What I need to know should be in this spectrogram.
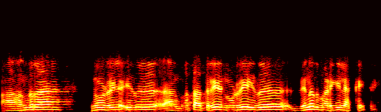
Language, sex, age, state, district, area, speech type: Kannada, male, 45-60, Karnataka, Gadag, rural, conversation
